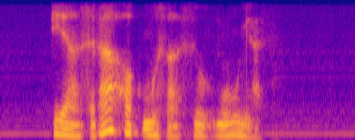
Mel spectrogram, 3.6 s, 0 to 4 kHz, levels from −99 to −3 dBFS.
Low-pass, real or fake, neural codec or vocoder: 3.6 kHz; fake; autoencoder, 48 kHz, 32 numbers a frame, DAC-VAE, trained on Japanese speech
